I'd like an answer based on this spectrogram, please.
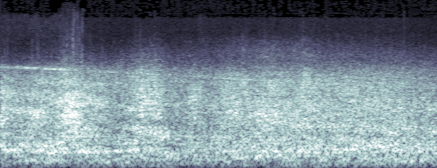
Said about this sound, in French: puis un premier drone Shahed qui passe à très basse altitude, juste au-dessus de nos têtes. Il est suivi, quelques secondes plus tard, par un avion de chasse.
